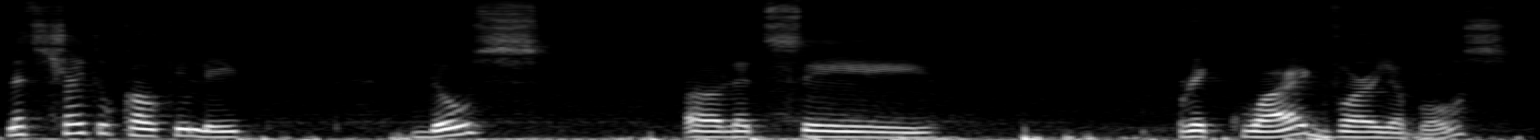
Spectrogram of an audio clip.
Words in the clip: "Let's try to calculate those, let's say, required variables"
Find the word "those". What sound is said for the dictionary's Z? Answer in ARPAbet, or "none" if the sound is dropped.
S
